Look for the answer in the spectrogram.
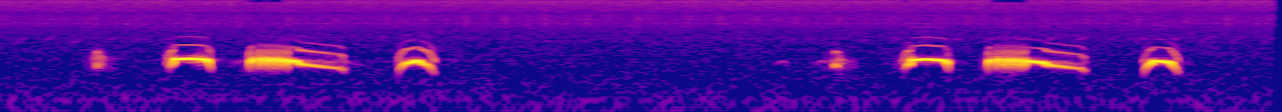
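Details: Decoy spotted dove cooing to lure and provoke wild doves: two matching phrases about three seconds apart, each a faint short note, then mellow low coos with a longer falling middle coo and a closing coo, over a quiet background.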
